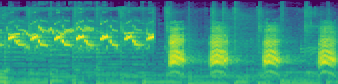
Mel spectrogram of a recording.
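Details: A crow gives four harsh, hoarse caws spaced about half a second apart, following a quick run of high, thin chirps from another bird; presented among winter birds.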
